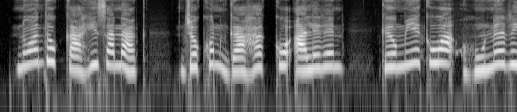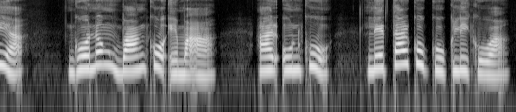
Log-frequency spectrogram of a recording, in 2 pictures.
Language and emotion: Santali, sad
